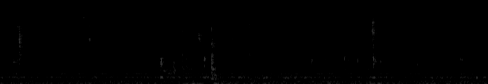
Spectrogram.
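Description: Faint chewing of cheesy scrambled eggs, with a few soft, scattered clicks.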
